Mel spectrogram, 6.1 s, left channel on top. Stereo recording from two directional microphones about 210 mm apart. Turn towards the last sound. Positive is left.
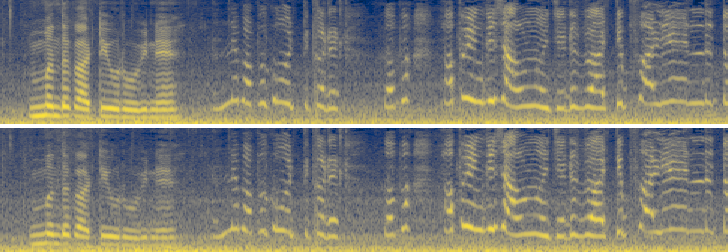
turn(degrees=15)  # may be behind; listen again after turning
